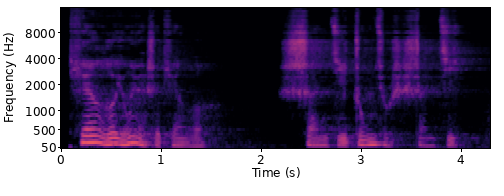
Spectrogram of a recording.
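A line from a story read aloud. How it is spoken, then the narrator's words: Inner thought, sighing. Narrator (Chinese): 李东岳摇头叹了口气，心道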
